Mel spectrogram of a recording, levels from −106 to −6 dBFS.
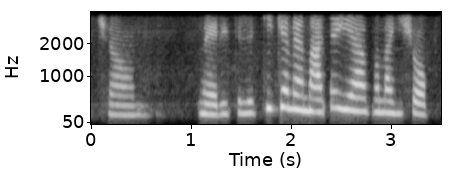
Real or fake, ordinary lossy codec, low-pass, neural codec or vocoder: fake; none; 3.6 kHz; codec, 24 kHz, 0.9 kbps, WavTokenizer, medium speech release version 2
